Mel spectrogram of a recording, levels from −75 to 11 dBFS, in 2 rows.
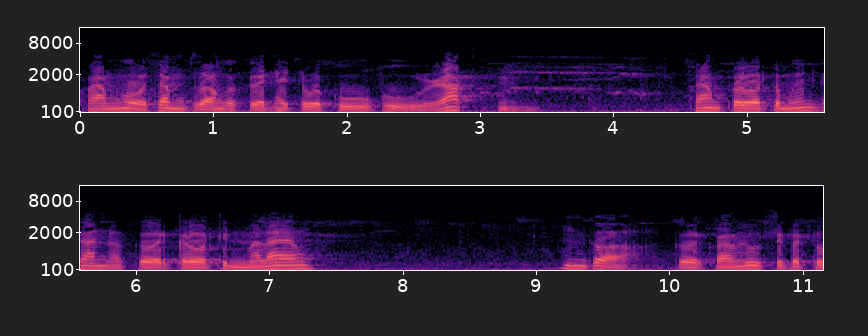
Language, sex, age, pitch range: Thai, male, 60-79, 95-120 Hz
